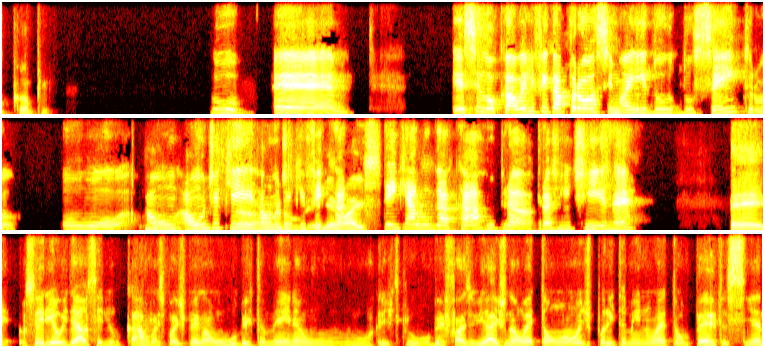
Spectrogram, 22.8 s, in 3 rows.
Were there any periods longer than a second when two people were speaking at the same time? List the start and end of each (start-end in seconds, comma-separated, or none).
9.9-11.4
